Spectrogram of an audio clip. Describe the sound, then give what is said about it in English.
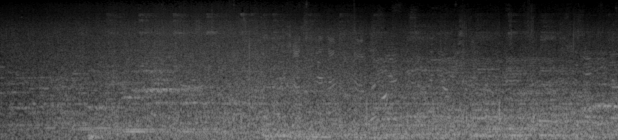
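Ambience of Montreal's labyrinth of underground corridors connecting the city's subway stations, lined with boutiques, cafes and fast food joints: a steady, dense wash of echoing noise with scattered footsteps and an indistinct murmur of voices, holding at an even loudness throughout. “These are the sounds you might hear strolling through Montreal's labyrinth of underground corridors that connect the city's subway stations.”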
